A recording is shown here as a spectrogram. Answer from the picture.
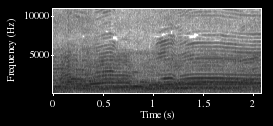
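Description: Many voices, men and children together, chanting a festive religious jalwa song unaccompanied, with long held, wavering notes.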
